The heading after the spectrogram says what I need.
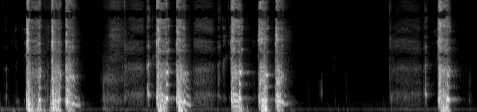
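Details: Adult with a morning chesty, barking cough: four bursts of two or three harsh, barking coughs each, with quiet breaths between.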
